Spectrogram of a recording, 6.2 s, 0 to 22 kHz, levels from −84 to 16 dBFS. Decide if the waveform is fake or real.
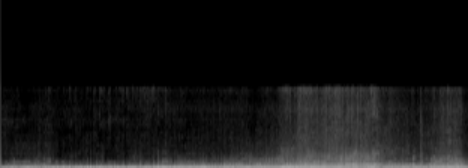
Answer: fake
